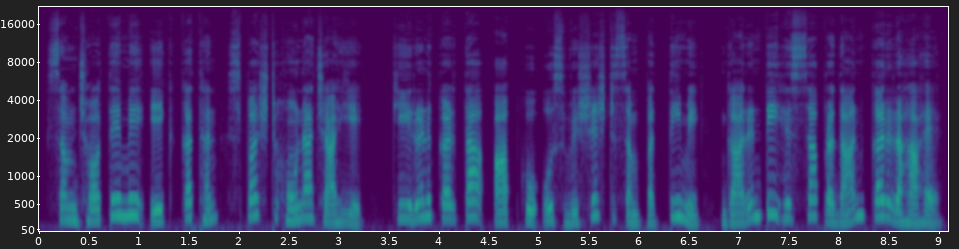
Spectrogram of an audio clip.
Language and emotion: Hindi, neutral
